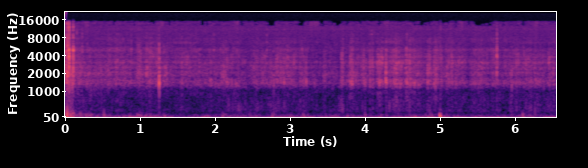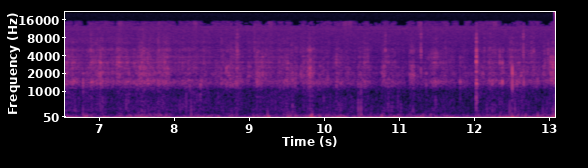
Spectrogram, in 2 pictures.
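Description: Mountain bike ridden through snow: tyres crunching through the snow and the bike giving occasional knocks and rattles, with wind gusting on the microphone in an uneven low rumble.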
